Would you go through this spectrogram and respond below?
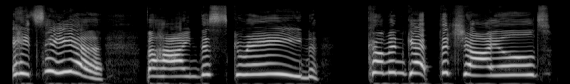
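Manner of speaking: gleeful, very high, happy shout. Reading a story aloud, the face looking down calls out: shouted happily. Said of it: "shouted happily".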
